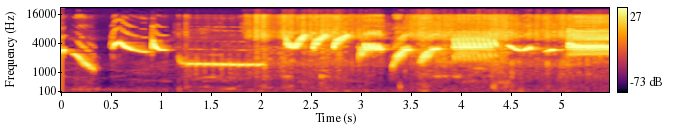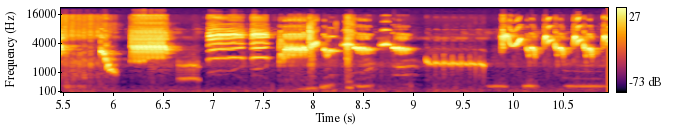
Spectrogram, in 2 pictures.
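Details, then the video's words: Continuous varied Javan pied starling song filled with imitated phrases, a canary tutor recording: flat whistles, dense harsh buzzing, swooping slurs, stacked chirp series, and short low notes near the end. "Jalak Suren Tio Gacor Isian Full Cocok Buat Masteran Burung Kenari"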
